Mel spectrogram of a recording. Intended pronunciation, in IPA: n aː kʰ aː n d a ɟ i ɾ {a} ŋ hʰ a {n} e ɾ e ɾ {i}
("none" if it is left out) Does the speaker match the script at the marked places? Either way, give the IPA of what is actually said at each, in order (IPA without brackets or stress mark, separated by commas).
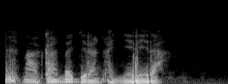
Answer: a, ɲ, a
